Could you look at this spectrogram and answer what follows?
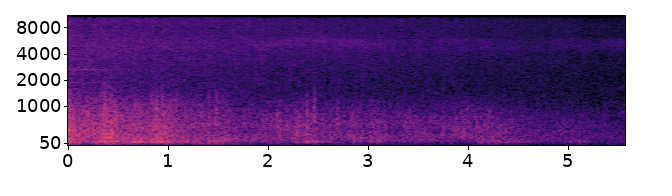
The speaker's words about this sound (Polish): Z oddali zagrzmiał. Zrywający się wicher i szybko czerniejące niebo zwiastowały nadciągającą burzę.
